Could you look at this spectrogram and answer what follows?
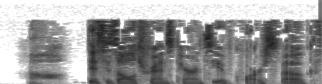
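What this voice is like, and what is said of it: Sarcastic tone. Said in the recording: “I say that sarcastically”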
